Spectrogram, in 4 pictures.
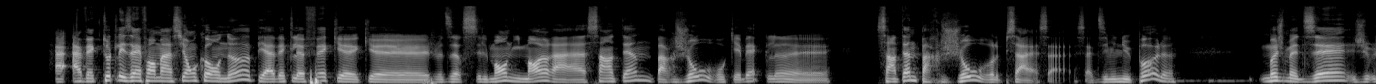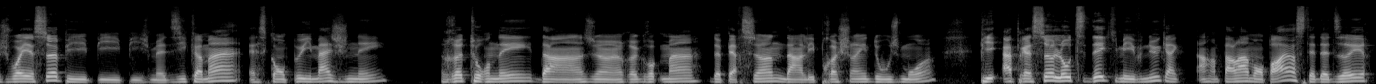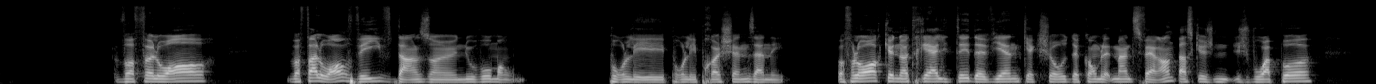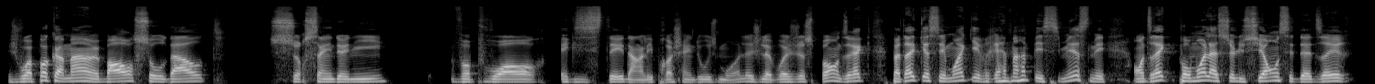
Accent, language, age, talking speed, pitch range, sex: Canadian, French, 30-49, 180 wpm, 120-145 Hz, male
